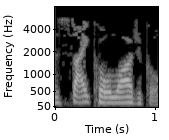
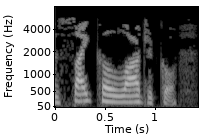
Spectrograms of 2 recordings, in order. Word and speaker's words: psychological: 那这边的话我们不会念成 psychological，我们念成 psychological，所以中间那个 CHO 是可可可的音，没有其他的音了，就是 psychological 就可以了。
